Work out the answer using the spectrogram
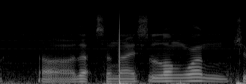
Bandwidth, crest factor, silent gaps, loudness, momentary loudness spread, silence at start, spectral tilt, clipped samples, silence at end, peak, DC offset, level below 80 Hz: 14 kHz; 28 dB; none; -38 LUFS; 6 LU; 0 s; -6.5 dB/octave; under 0.1%; 0 s; -10 dBFS; under 0.1%; -46 dBFS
